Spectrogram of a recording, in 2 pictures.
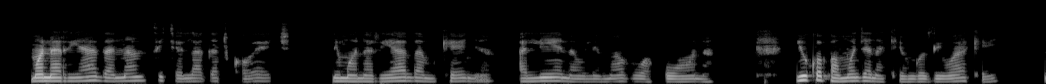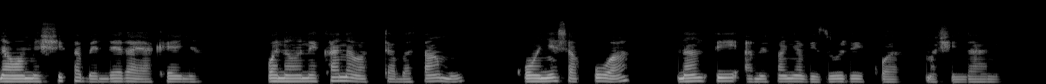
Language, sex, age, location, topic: Swahili, female, 25-35, Kisumu, education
